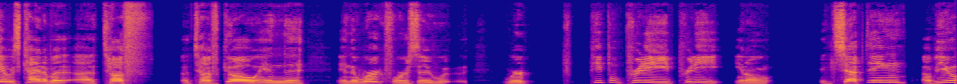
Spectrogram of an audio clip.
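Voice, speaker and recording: A man hosting a podcast in casual chat, halting and repeating words as he searches for them. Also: high-pitched, mellow. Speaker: podcast host.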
